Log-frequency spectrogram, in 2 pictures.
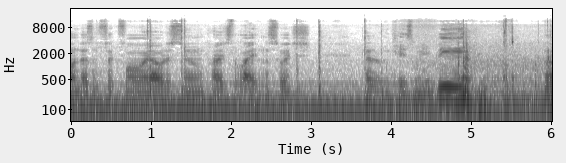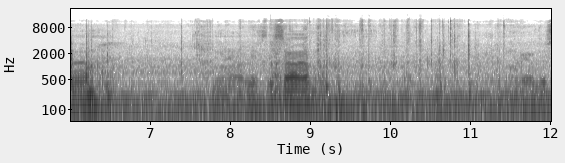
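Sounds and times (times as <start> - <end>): car idling hum: 0.0 - 12.0.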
